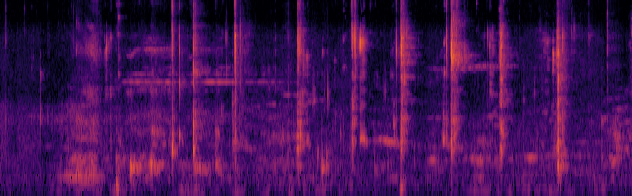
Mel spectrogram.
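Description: Close-miked chewing of puri dipped in vegetable curry: quiet, irregular wet mouth clicks and smacks, several a second.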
